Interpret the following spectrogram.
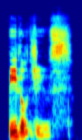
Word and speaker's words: Betelgeuse: By the way, that is how you say that name, Betelgeuse. Now, the spelling is German, but the name comes from Arabic.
